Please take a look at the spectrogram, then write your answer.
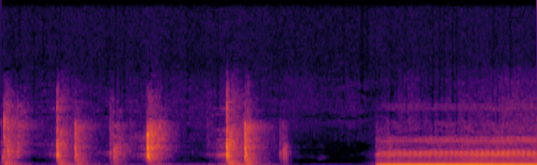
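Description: Several heavy metallic clunks and thuds as an elevator door shuts, a brief pause, then a loud, steady mechanical hum with a droning tone as the lift starts moving up to the first floor.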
